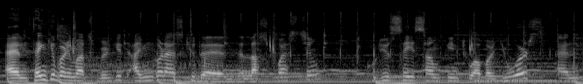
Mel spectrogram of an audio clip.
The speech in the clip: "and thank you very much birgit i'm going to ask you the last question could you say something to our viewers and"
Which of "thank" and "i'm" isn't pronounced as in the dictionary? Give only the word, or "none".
thank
